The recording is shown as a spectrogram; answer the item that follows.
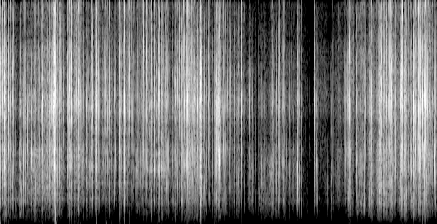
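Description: Thin clear plastic packet crinkling and crackling in the fingers, a dense run of small crackles and sharp clicks with a brief lull about three seconds in.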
